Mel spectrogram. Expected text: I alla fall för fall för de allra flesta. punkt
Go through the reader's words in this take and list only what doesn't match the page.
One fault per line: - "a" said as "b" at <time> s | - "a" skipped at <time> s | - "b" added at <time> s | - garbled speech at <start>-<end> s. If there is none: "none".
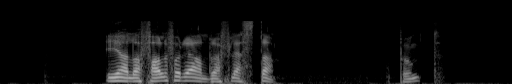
- "fall för" skipped at 1.8 s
